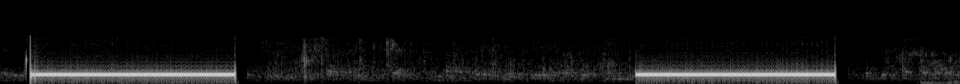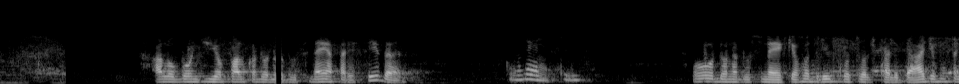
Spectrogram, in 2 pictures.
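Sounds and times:
telephone line tone beeps during a call transfer: 0.3s - 2.4s, 6.4s - 8.4s
speech: 11.2s - 13.8s, 14.7s - 15.6s, 16.5s - 19.1s.

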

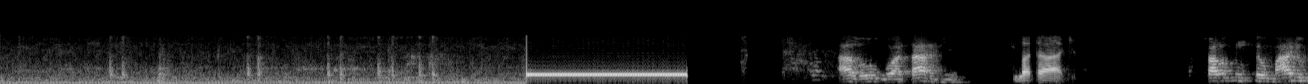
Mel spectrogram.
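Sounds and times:
speech: 1.2s - 1.8s, 8.5s - 10.8s, 12.1s - 13.0s
steady single-pitch telephone line tone during a call transfer: 5.3s - 6.9s.

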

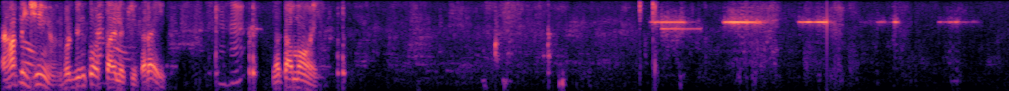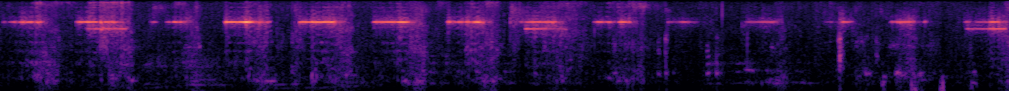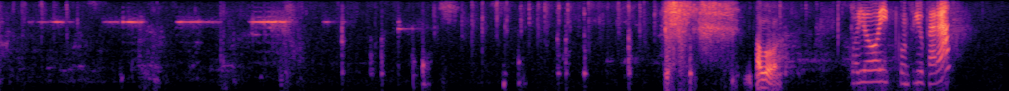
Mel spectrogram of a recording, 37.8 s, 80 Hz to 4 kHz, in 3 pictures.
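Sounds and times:
speech: 0.0s - 4.1s, 36.2s - 37.2s
reversing tanker truck backup alarm beeping: 8.1s - 30.6s.

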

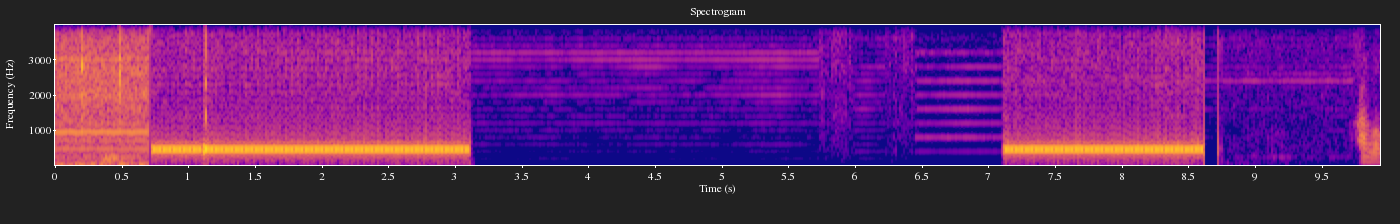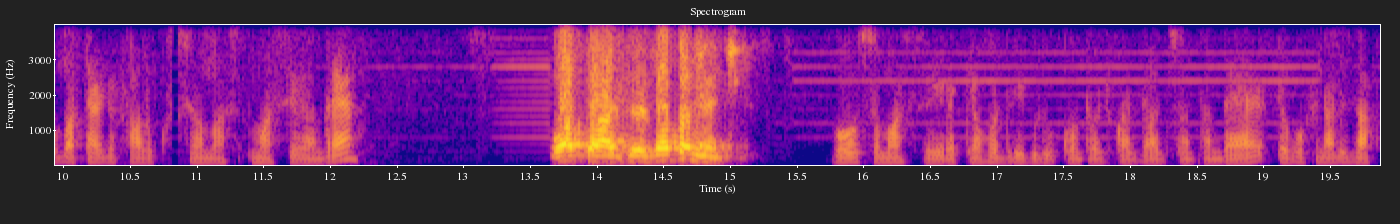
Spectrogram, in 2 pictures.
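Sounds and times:
telephone line tone while a caller is transferred: 0.7s - 3.1s, 7.1s - 8.6s
speech: 9.8s - 12.4s, 13.7s - 15.2s, 15.8s - 19.8s.

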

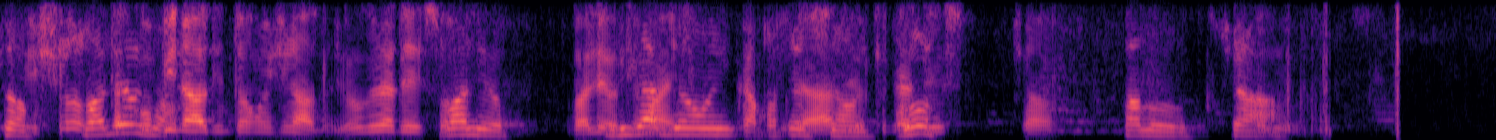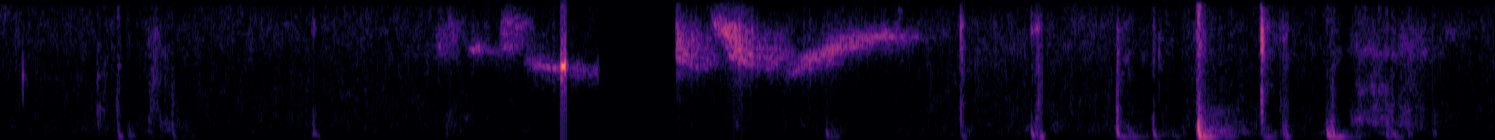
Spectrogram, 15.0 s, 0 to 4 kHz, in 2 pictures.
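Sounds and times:
speech: 0.0s - 6.7s
small bird singing: 9.6s - 12.2s
knocks and thumps: 12.6s - 14.7s.

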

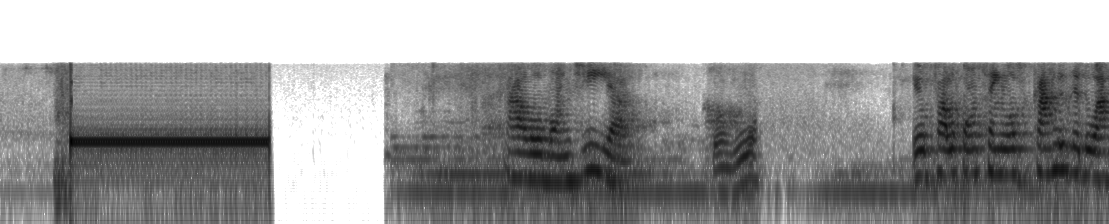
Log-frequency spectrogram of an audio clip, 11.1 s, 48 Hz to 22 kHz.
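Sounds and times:
telephone line tone during a bank call being transferred: 0.7s - 2.7s
speech: 5.3s - 6.4s, 7.1s - 7.7s, 9.1s - 11.0s.

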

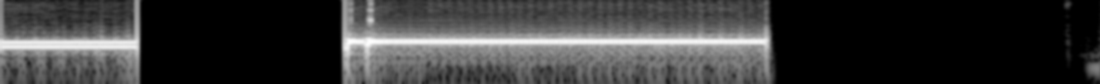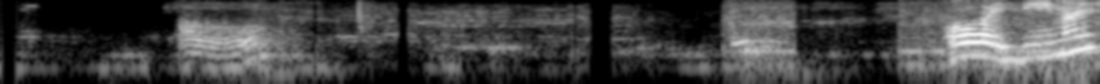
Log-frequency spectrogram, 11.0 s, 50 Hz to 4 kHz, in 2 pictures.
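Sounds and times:
electronic telephone line tone during a call transfer: 0.0s - 0.7s, 1.7s - 3.9s
speech: 6.4s - 7.0s, 10.2s - 10.9s.

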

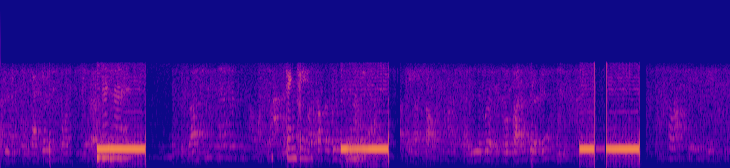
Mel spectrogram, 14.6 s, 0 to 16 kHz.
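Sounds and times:
speech: 1.9s - 2.4s
unanswered telephone call tone: 2.0s - 3.0s, 6.8s - 7.8s, 11.6s - 12.8s.

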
